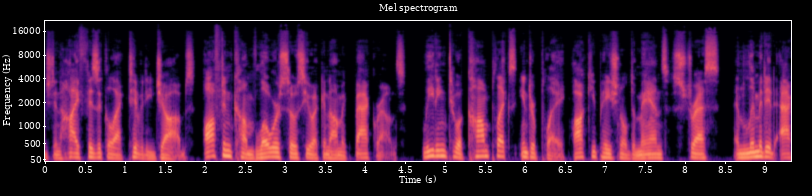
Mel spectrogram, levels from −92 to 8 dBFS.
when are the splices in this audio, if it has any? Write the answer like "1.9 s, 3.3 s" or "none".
1.9 s, 2.6 s, 4.6 s, 6.6 s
